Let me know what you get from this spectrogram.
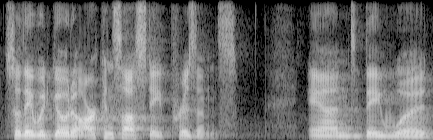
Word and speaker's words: Arkansas: But in Arkansas, or Arkansas, if you want to pronounce it how it's spelled.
